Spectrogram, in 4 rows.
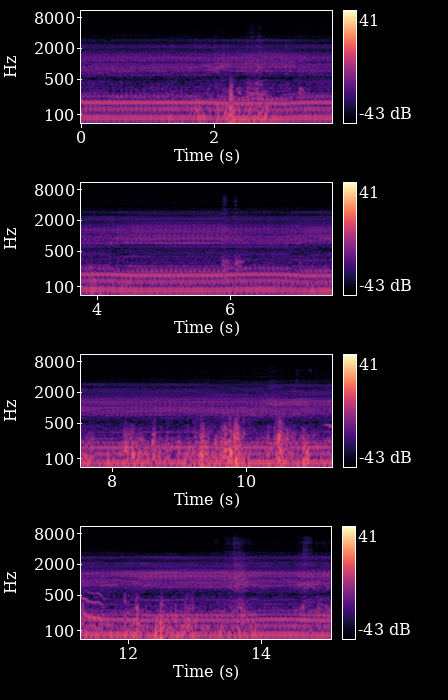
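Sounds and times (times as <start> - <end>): machine engine running: 0.0 - 15.0.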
